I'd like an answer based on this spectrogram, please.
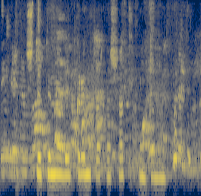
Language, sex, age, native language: Icelandic, female, 15, Icelandic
